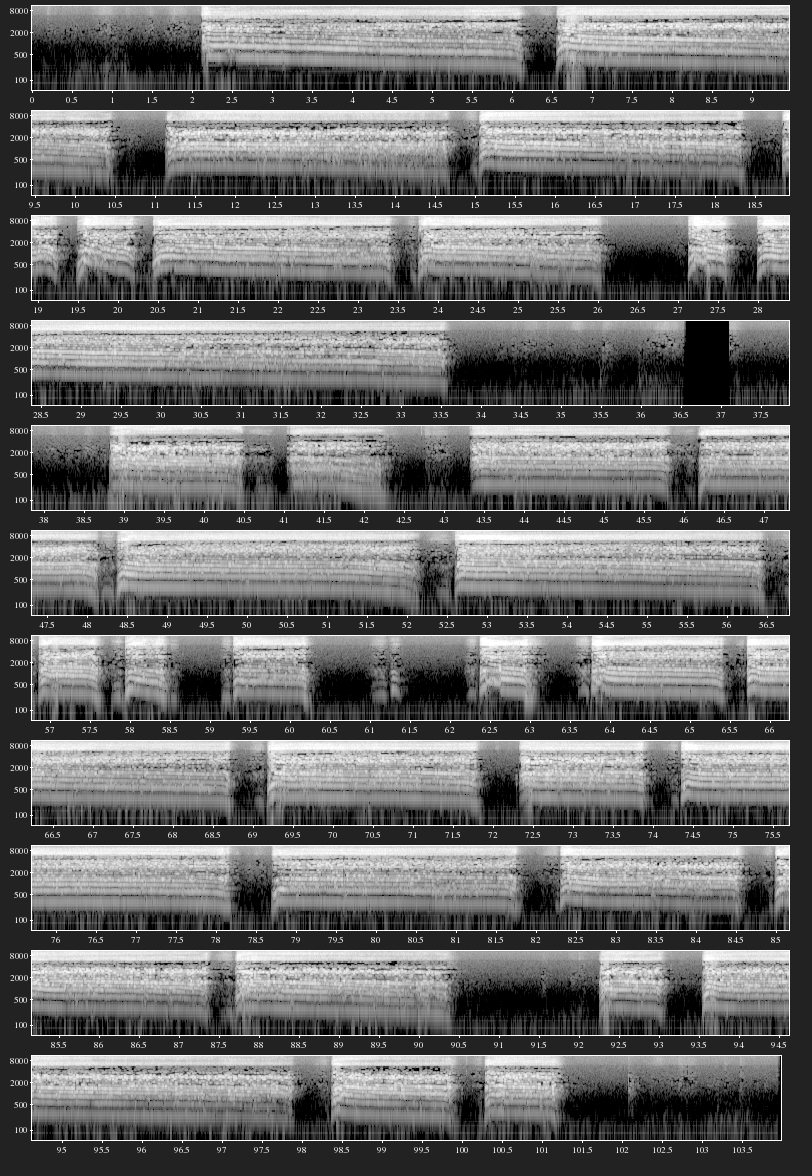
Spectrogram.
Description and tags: scream man
scream, human, ah, raw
